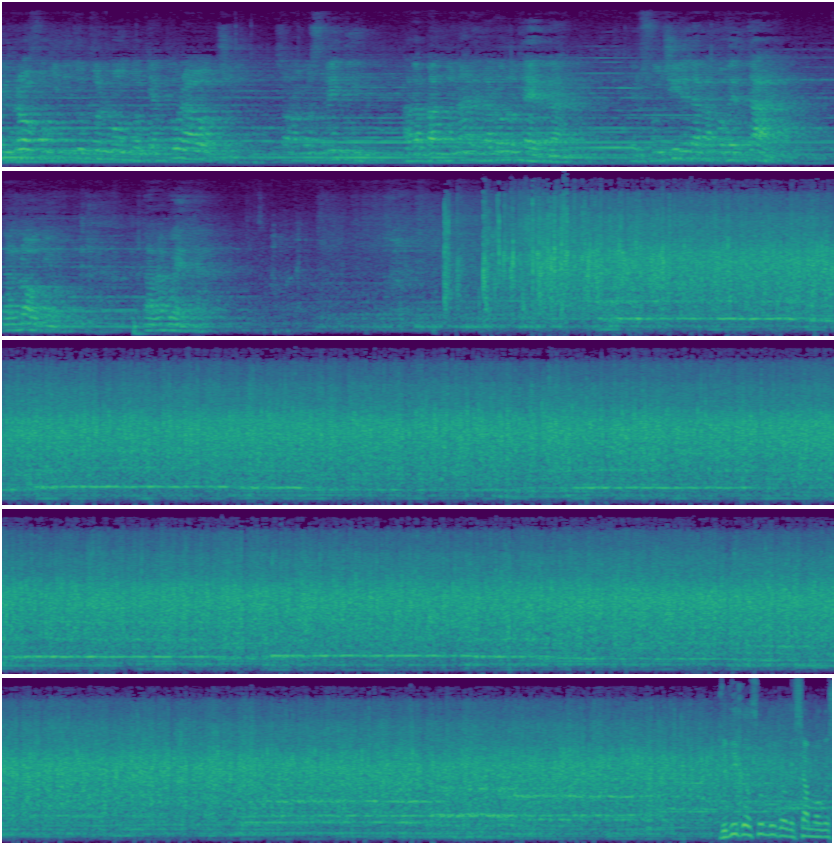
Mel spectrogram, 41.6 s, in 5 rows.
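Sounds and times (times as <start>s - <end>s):
speech: 0.2s - 10.4s, 40.6s - 41.5s
theatre audience applause: 12.7s - 41.5s.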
